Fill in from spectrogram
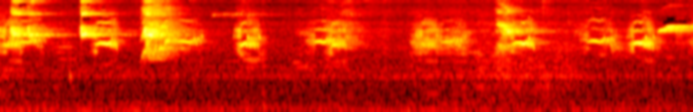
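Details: Sooty-headed bulbul chick that has lost its mother, giving rough, high, hoarse begging notes in irregular bursts, several per second, with short gaps between them.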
